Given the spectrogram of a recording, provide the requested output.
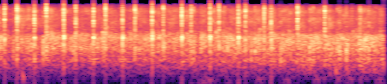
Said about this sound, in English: So a big hand of applause, a round of applause for all those that helped out. So thank you.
